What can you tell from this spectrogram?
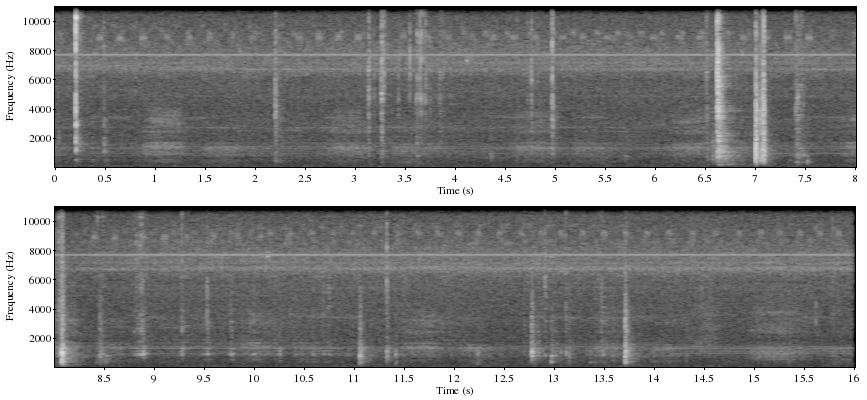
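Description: Scattered small metal clinks and taps of a perforated steel plumbing strap and a screwdriver against an air-conditioner condenser's sheet-metal cabinet as a run capacitor is strapped in place. A cluster of sharper clicks comes about six to eight seconds in.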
